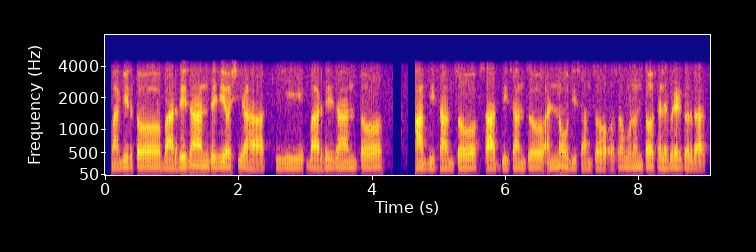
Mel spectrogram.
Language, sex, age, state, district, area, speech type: Goan Konkani, male, 30-45, Goa, Bardez, urban, conversation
